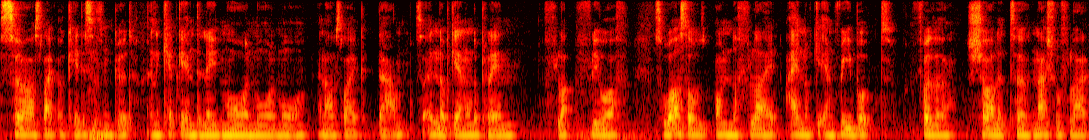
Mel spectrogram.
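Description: Over light background noise, a man talks at a fairly quick pace in a monotone, flat way. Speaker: vlogger. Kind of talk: casual storytime vlog chat. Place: home room. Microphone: phone near.

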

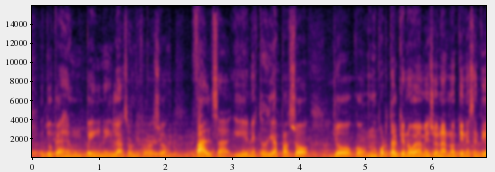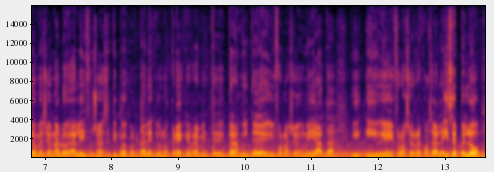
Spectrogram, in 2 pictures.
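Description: A man speaks at a very fast pace with a fairly high pitch. The sound is dry with no echo, and there is noticeable background noise. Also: ordinary pitch variation. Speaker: street livestreamer and news host. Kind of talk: live event broadcast, street reporting. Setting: outdoors at a protest rally. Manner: improvised, filler-laden, halting. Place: street. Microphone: handheld.

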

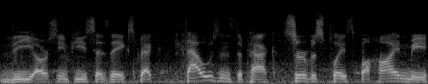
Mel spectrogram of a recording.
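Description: The speaker is a man talking at a moderate pace with ordinary pitch variation. His sound is dry with no echo, over light background noise. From Canada. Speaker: news reporter. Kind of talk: live TV news reporting and reporter packages.

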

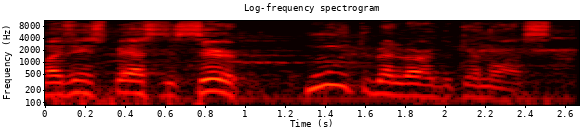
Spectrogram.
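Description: Light background noise is heard as a man talks at a moderate speed. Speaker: rodeo announcer. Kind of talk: event announcer promo. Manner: energetic, enthusiastic. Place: street. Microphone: phone near.

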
